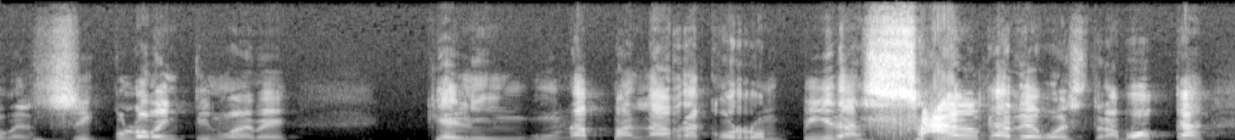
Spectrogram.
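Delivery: high, loud sermon proclamation; full-force preaching. Real, not acted. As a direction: thunder the verse at the congregation.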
